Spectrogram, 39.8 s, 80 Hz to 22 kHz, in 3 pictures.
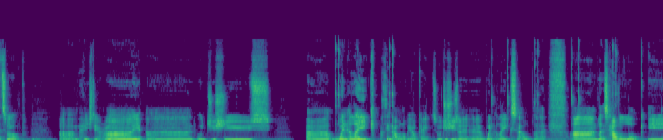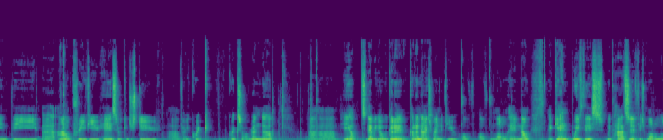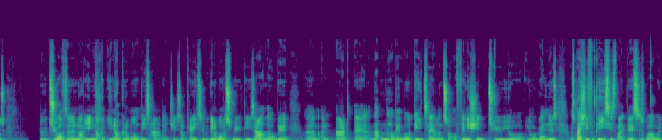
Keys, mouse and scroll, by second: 2.5-2.9 scroll down 3, 4.5-5.8 scroll up 2, 5.8 scroll, 5.8 scroll down 2, 6.1 scroll, 6.1 scroll down 2, 6.3-6.7 scroll, 6.7 click, 7.8 click, 9.8 middle click, 10.7 right click, 11.4 middle drag, 12.3 click, 14.5 click, 18.8 F3, 19.6 F4, 22.5 middle click, 23.9-24.2 scroll up 2, 25.5 scroll, 29.5 scroll down 2, 30.1 scroll down 2, 35.1 scroll down 2, 35.7-36.4 middle drag, 36.4 scroll, 38.4 alt+middle click, 39.5-39.7 alt+middle drag.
